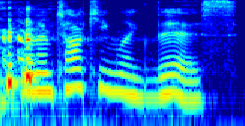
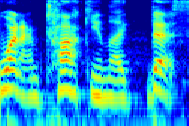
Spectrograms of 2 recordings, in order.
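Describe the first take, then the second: First: The voice is soft and gentle. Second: The voice is harsh and angry. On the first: The message is meant kindly. "it's such a kinder way" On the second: The speaker is upset. "I'm so angry"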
